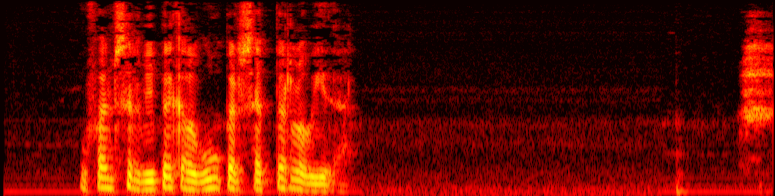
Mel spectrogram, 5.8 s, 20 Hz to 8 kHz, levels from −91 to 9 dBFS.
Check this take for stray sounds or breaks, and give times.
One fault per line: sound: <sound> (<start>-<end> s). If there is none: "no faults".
no faults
